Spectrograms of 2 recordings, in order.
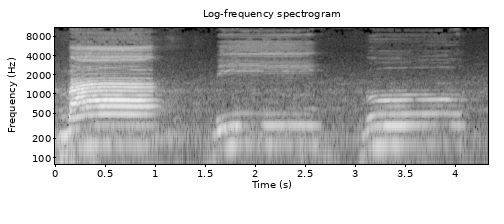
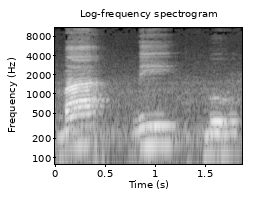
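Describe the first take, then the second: First: The vowels are drawn out long. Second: The vowels are short. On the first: "सबको दो दो हर खींच देंगे।" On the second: "जहन में लाएं आम हरकत।"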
